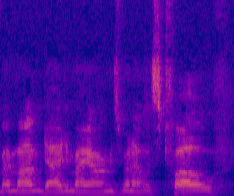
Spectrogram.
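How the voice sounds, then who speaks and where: There is audible room echo around the voice. A woman speaks at a fairly low pitch. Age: 30s. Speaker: student and former homeless person. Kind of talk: interview testimony.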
